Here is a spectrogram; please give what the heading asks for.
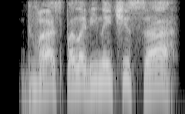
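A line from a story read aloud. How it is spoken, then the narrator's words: Shout. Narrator (Russian): крикнул проводник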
